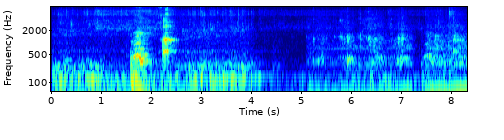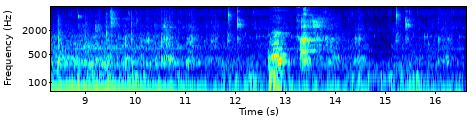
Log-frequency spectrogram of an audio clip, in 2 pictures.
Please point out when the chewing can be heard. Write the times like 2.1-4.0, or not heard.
5.0-16.5.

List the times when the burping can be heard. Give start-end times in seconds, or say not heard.
1.6-2.4, 7.3-8.2, 12.7-13.8.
